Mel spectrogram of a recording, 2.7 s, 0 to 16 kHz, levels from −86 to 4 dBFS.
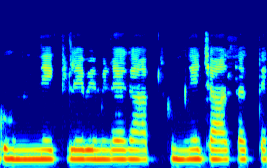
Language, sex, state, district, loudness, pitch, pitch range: Hindi, female, Chhattisgarh, Korba, -18 LUFS, 200 Hz, 200-205 Hz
